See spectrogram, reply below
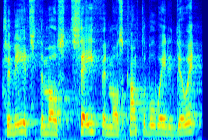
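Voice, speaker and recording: A man's voice: high voice, fairly even intonation, a little fast, fairly bright tone. Earnest man on an echoey conference call. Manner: earnest, emphatic, lists points by number. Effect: heard over a conference call line. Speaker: town official leading a public teleconference. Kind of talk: public Q&A answers.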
